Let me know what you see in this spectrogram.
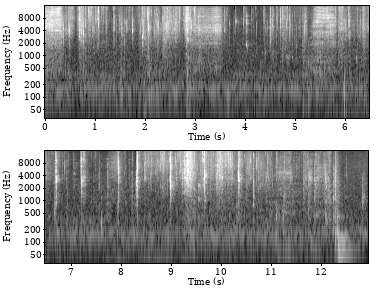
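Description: Close-miked eating of grilled pork ribs: irregular crunches, bites and chewing as meat is pulled off the bone, with crinkling from disposable plastic gloves.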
